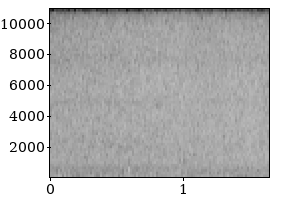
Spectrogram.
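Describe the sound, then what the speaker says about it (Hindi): Strong sea waves crash onto the shore at Manora Beach, a loud, steady rushing surge with wind-blown roar and no pauses. "ये बहुत तेज़ जो है वो लहर आई है और अभी किनारे पे आके ये टकरा गई"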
